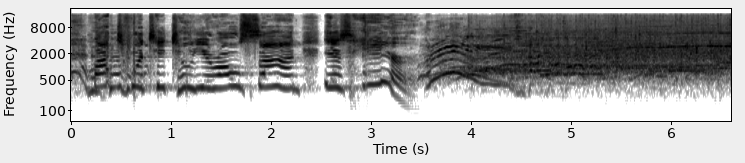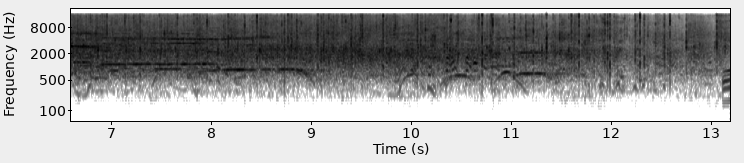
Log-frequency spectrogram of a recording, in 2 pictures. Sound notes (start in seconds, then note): 4.6 audience cheering; 10.2 audience clapping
